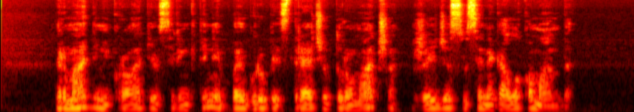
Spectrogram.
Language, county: Lithuanian, Marijampolė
